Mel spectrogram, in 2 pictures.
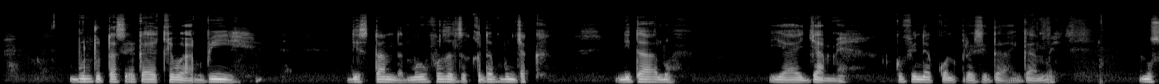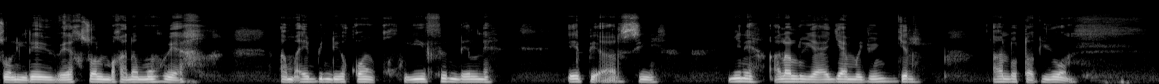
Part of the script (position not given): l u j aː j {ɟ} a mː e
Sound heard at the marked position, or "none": ɟ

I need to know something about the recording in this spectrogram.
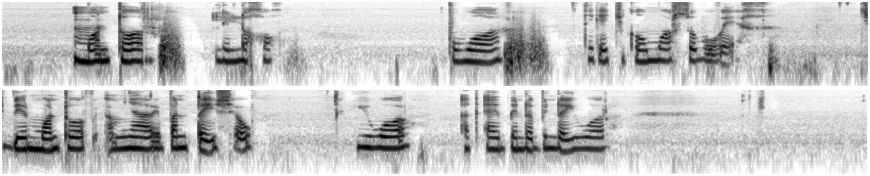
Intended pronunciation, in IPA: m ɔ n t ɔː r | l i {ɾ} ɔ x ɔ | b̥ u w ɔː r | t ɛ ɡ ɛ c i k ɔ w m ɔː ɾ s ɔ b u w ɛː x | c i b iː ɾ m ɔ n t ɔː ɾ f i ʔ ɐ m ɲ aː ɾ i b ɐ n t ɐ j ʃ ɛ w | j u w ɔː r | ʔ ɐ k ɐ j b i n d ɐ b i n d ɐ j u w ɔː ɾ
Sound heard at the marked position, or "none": l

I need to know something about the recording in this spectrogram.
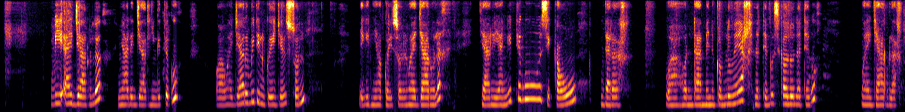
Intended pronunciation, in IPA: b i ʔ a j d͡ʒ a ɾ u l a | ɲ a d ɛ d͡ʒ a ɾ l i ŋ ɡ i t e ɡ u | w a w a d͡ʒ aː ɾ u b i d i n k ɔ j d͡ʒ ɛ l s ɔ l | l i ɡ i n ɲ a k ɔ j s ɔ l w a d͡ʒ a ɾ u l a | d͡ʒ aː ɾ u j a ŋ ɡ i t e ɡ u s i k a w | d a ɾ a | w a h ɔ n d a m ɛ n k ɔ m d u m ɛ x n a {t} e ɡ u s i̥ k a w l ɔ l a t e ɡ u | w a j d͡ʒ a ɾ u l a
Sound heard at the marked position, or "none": t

